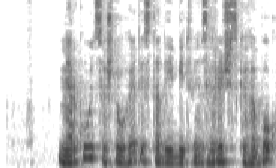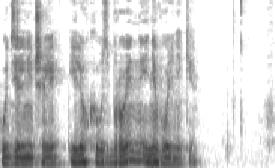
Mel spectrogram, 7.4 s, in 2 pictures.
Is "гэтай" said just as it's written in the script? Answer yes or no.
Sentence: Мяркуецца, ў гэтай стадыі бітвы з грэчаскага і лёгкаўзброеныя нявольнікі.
yes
